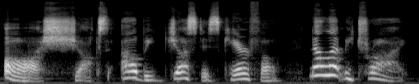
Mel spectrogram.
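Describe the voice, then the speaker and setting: A woman's voice: a little high, wildly swooping pitch, takes it slowly, creaky, slightly rough, heavily acted. A woman voicing an eager young boy in an audiobook, wheedling and insistent in country-boy phrasing. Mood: eager pleading. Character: eager, pleading young boy begging for a turn. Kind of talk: audiobook character voice.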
